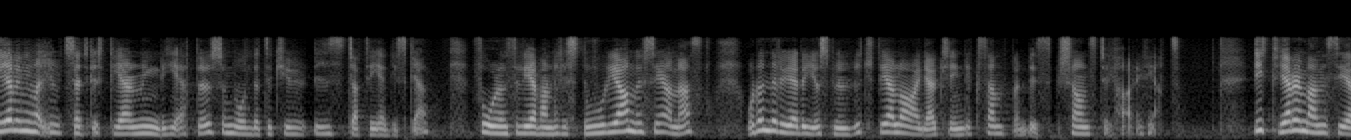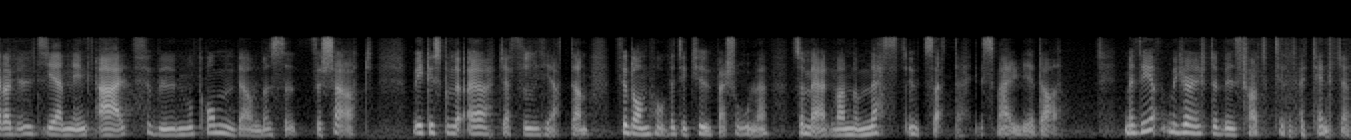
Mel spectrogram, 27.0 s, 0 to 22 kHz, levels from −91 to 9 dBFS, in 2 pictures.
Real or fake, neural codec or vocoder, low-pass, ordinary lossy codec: fake; codec, 16 kHz, 0.5 kbps, FunCodec, trained on Chinese and English, 25 frames a second; 7.2 kHz; none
